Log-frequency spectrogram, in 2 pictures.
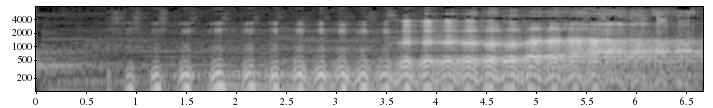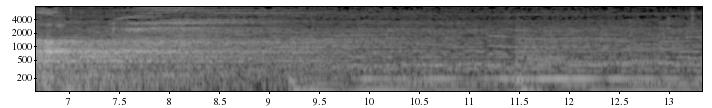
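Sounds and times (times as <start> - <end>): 
person laughing evilly: 0.7 - 7.5.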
